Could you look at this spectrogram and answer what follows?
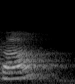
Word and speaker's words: pas: Il n'y a pas, je vais souligner aussi le S, parce que ça ne se prononce pas.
